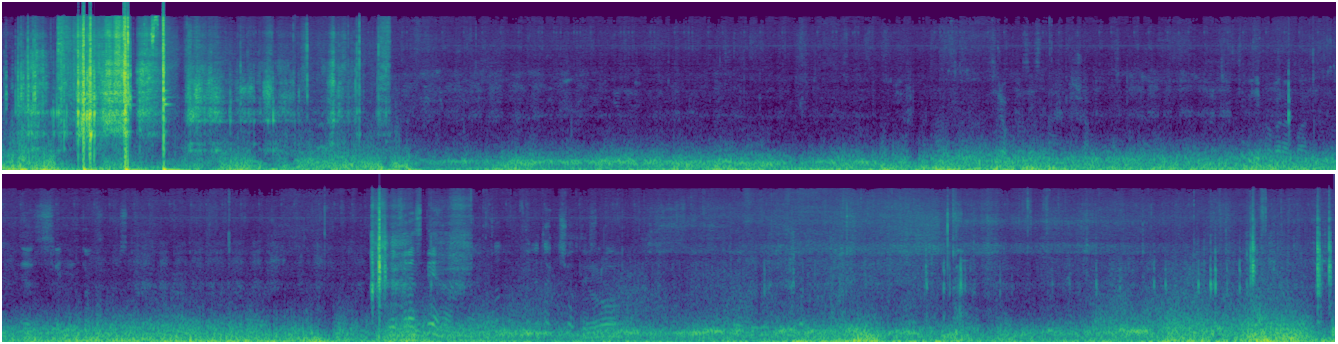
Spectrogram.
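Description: Wind buffets a nearby microphone outdoors.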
